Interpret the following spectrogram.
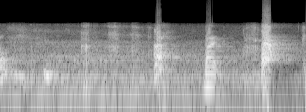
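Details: A male toy Miniature Pinscher gives sharp, high yappy barks in short bursts as he attacks his reflection in a mirror, while a person speaks quietly.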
